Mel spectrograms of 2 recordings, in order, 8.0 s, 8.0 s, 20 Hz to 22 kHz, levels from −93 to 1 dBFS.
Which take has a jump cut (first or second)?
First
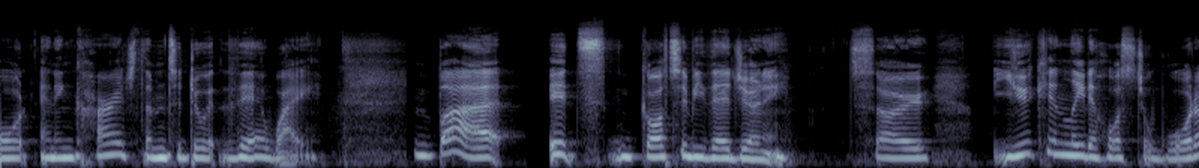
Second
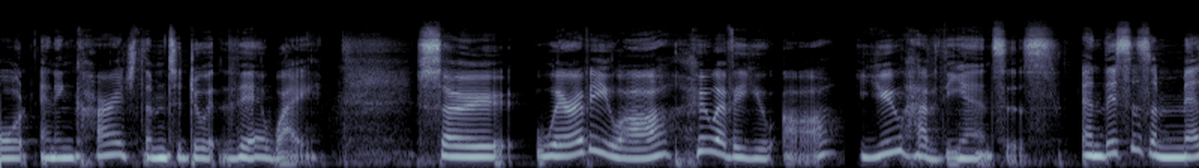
first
